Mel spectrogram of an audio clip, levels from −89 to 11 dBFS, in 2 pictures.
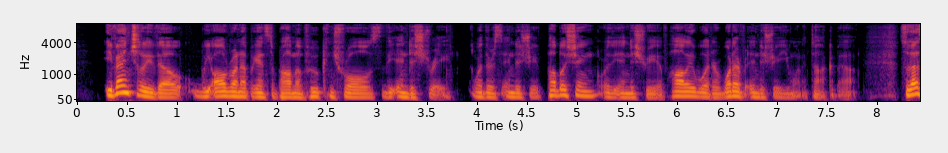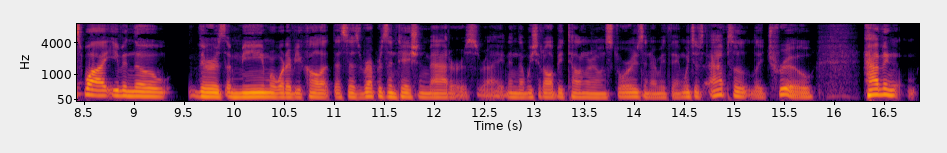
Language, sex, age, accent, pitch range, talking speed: English, male, 30-49, American, 110-135 Hz, 245 wpm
